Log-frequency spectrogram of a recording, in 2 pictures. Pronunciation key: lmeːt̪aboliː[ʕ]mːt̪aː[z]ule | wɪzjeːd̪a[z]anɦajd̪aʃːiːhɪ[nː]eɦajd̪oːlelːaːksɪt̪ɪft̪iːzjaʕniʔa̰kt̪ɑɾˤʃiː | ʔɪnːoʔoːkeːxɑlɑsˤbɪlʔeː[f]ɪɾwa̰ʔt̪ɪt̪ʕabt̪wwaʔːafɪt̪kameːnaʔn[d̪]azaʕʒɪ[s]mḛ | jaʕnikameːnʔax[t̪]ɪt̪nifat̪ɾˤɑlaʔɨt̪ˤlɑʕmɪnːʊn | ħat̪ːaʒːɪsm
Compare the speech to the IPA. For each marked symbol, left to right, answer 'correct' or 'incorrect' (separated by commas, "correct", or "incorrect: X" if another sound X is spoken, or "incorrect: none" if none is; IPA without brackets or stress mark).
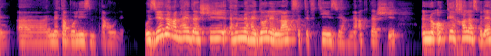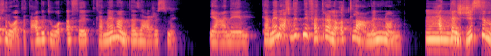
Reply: incorrect: z, incorrect: ʕ, incorrect: ʕ, correct, incorrect: x, incorrect: t̪, correct, incorrect: d̪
